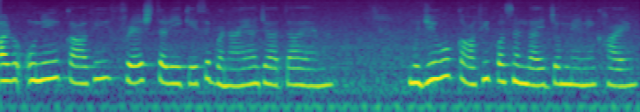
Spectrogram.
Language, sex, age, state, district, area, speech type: Urdu, female, 18-30, Delhi, Central Delhi, urban, spontaneous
